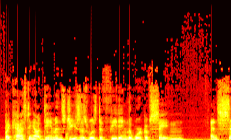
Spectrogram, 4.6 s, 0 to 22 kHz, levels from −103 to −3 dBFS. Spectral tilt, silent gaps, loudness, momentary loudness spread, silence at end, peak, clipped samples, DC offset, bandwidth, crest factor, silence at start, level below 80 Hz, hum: -5.5 dB/octave; none; -13 LUFS; 7 LU; 0 s; 0 dBFS; under 0.1%; under 0.1%; 12 kHz; 12 dB; 0 s; -38 dBFS; none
